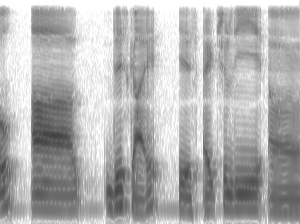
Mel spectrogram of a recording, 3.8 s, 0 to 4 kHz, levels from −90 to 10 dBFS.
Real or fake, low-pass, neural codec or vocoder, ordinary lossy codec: real; 3.6 kHz; none; none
